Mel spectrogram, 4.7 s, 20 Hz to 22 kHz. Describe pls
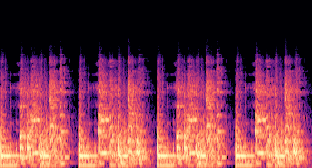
h8 lo-fi
tascam dr05 + softwares 102 bpm
percussion, field-recording, rhythm, improvised, drums, drum, vintage, breakbeat, beat, electronica, idm, percs, experimental, drum-loop, groovy, quantized, lo-fi, loop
